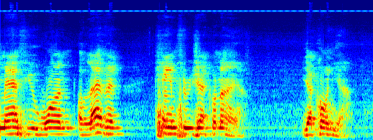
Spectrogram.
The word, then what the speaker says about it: Jeconiah: Yakonia. How does it read in the scriptures? Anybody read that for me? How do you pronounce his name from the scriptures? Yekonia.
